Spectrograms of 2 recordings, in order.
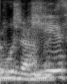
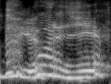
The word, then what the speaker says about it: Gurdjieff: Georgiano, Gurdjieff, sì. come lo pronunci tu? Non lo pronunci mica facile. No? Gurdjieff, adesso lo pronuncerò anch'io così.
